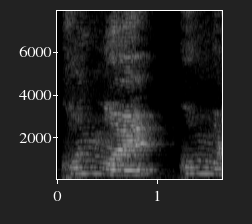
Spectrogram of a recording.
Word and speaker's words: 콧물: 근데 이걸 그냥 콧물이라고 적어버리면 역시나 순수한 서인은 콧물이라고 읽겠죠. 근데 콧물이라고 읽으면 안 된다는 것이죠. 콧물 해야죠. 그래서 뭡니까? 발음이 이 니은음을 첨가했고 콧물이 되는 것이죠.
